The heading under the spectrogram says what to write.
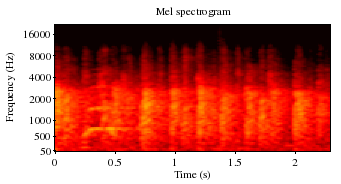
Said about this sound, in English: And I just want to say, can we just give these guys at the back a big hand of applause and just thank them for what they're doing?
